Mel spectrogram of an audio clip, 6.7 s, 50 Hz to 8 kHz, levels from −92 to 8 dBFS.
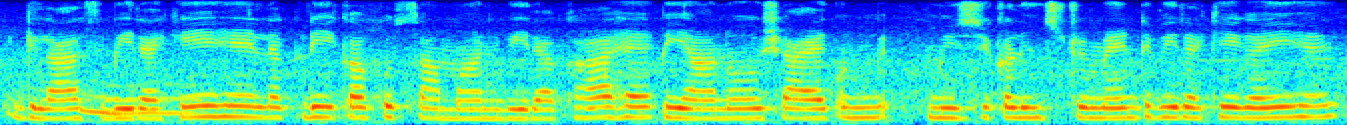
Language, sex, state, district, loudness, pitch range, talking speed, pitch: Hindi, female, Chhattisgarh, Bastar, -17 LUFS, 225-245 Hz, 180 wpm, 235 Hz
